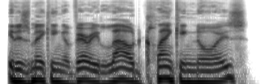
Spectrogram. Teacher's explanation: Try to emphasize the word loud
